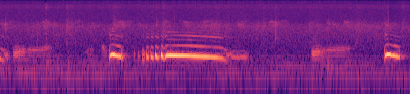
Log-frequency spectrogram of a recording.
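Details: Barbary dove (burung puter) giving its laughing call, described as a very rare sound: a stuttering run of low pulsed coos swelling into one long steady coo, with short rising notes before and after. A faint room hum sits underneath.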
